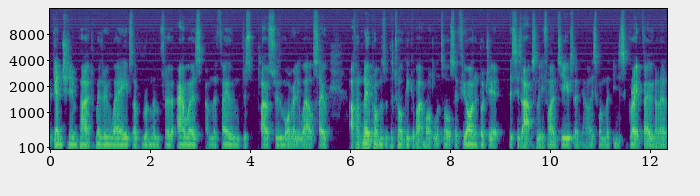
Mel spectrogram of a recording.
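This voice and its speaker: A man reviews a phone while nursing a cold, his voice croaky and gravelly. He talks fast and casually in a very low, flat tone, often restarting his sentences. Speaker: tech reviewer.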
